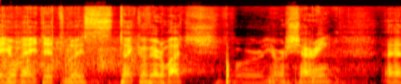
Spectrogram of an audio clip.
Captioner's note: applause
